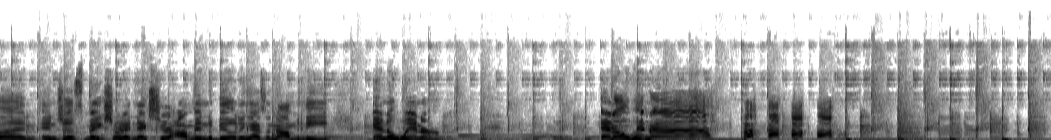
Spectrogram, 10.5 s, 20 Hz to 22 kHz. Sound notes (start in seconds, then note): 7.4 laughs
